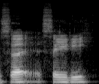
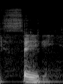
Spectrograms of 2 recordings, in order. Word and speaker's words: Sadie: the memory you're welcome Sadie you're welcome Sadie yeah not Sadi Sadie chapter one complete all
